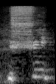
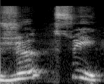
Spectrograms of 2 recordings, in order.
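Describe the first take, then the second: First: It is said fast, squeezed into one syllable. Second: Both syllables are said fully and separately. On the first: "a pessoa fala muito rápido ali" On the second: "A gente escreve inteiro"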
